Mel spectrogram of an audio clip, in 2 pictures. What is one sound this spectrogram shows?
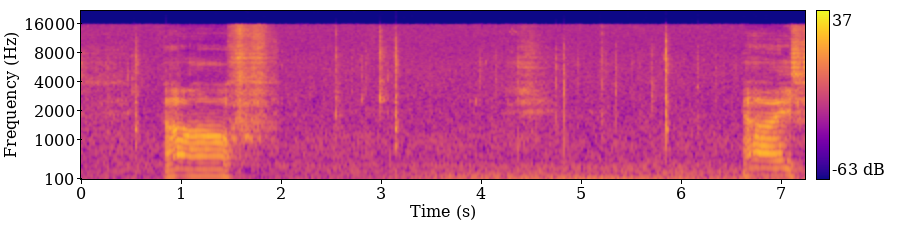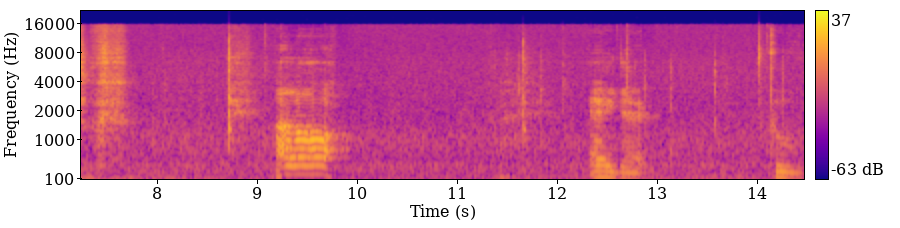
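A young man lets out short, loud, high-pitched vocal bursts close to a microphone.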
